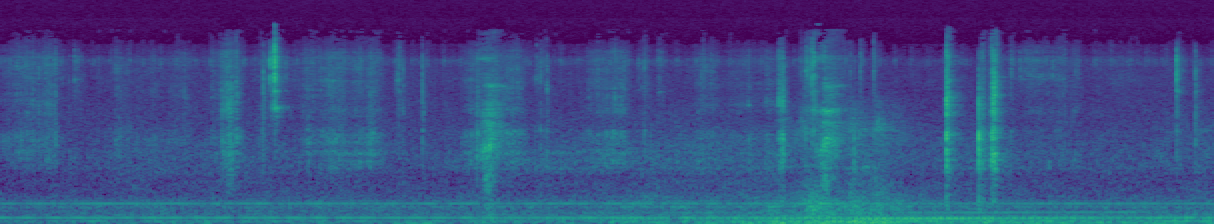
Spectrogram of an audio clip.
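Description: Faint scrapes and light clicks of a knife blade drawn along a steel straightedge, cutting a strip of rolled plasticine clay, over a steady low hum.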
